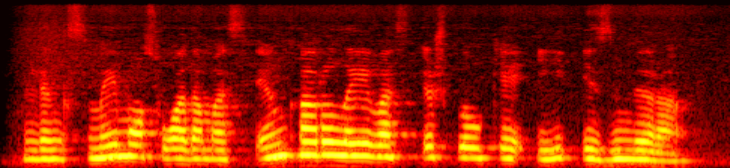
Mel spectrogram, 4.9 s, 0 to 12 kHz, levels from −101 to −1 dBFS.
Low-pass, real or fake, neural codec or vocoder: 10.8 kHz; real; none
